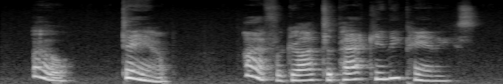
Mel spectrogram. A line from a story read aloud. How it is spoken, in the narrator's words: commented playfully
